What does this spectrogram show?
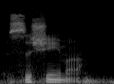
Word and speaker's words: Tsushima: Ghosts of Tsushima. You nailed it. Oh, really? Yeah. What do you think it was going to be? Oh, I have no idea. I was just Tsushima?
